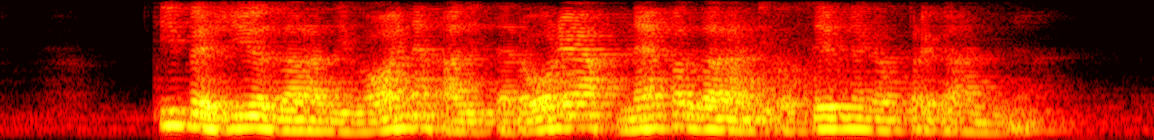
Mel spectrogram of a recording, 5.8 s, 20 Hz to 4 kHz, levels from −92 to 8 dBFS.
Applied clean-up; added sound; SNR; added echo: none; Fireworks; 17 dB; reverberation time 0.7 s.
